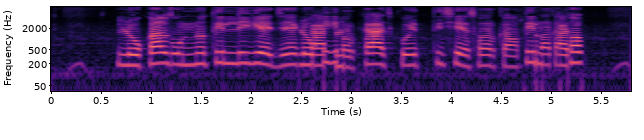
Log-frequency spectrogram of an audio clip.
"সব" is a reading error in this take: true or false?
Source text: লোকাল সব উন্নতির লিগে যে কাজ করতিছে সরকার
true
